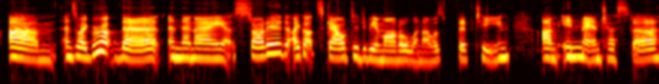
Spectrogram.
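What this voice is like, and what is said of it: Non-American accent. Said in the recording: “your lovely accent, you're not an LA native”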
